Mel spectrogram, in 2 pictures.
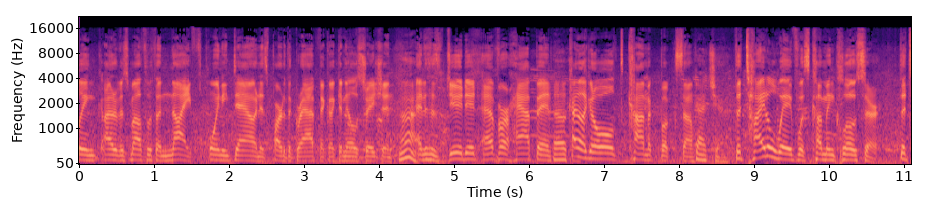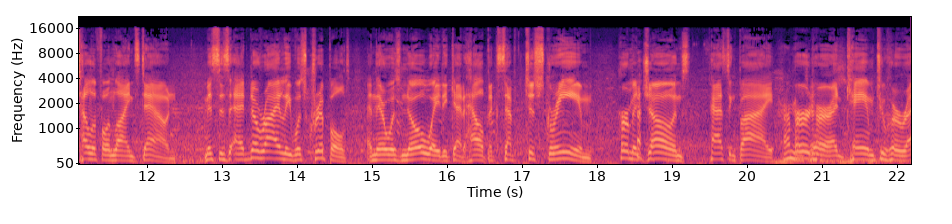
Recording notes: Live at Los Angeles Comic-Con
